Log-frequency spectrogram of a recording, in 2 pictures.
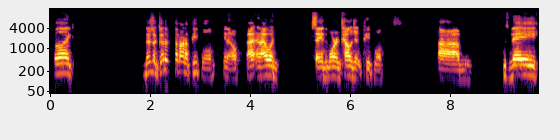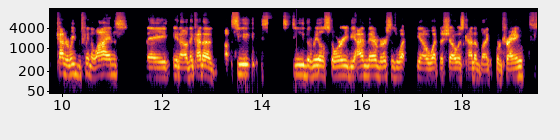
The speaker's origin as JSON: {"language": "English", "town": "Chicago", "region": "Illinois", "country": "United States", "lives_now": "Florida, United States", "said": "Illinois, because I'm from Chicago and I have a lot of contacts there."}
